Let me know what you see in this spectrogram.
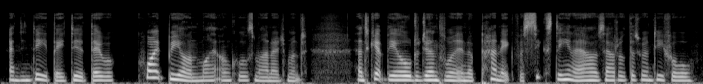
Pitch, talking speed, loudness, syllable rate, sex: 195 Hz, 230 wpm, -18 LUFS, 6.3 syllables/s, female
